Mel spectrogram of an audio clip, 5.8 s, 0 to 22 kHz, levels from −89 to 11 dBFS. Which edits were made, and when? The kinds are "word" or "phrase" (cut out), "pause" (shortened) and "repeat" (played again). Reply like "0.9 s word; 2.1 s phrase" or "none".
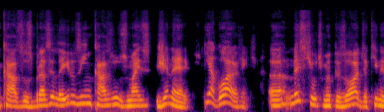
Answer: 3.0 s pause; 3.9 s pause

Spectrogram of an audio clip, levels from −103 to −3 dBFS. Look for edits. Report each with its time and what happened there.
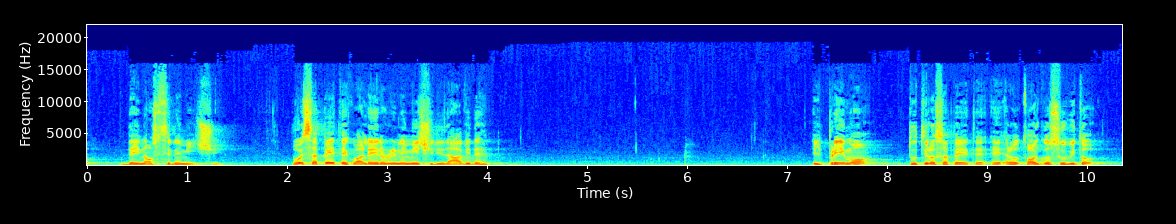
none

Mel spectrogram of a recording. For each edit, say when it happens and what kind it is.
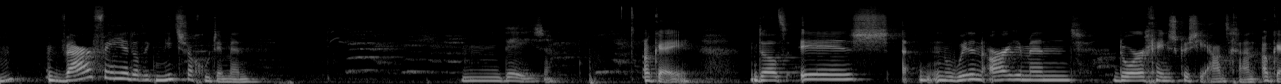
none

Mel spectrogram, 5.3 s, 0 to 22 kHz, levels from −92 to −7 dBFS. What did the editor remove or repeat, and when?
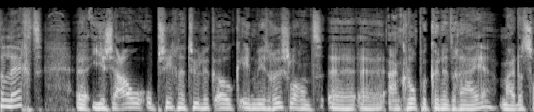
none

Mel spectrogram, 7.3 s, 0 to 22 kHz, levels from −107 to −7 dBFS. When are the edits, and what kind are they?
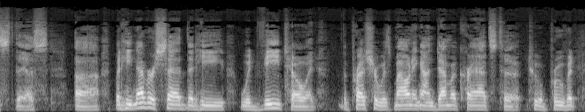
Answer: none

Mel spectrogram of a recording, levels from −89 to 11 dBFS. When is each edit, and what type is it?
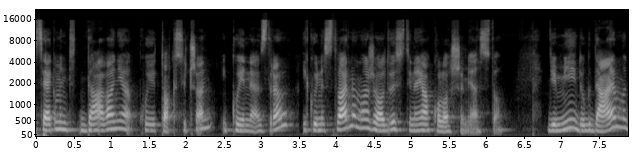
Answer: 2.4 s pause; 3.5 s pause

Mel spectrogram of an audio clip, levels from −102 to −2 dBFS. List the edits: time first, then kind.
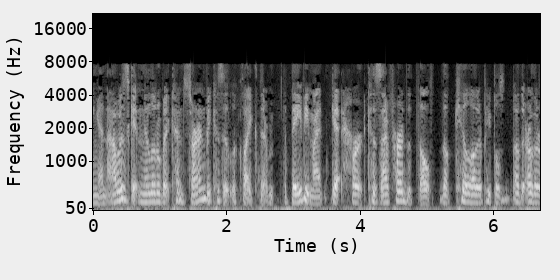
none

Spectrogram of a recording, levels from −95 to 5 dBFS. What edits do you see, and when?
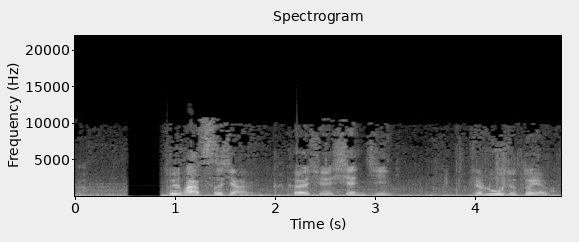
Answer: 3.9 s word

